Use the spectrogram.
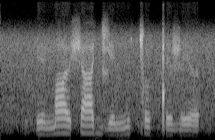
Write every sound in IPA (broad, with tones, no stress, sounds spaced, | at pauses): ʔ ɪ˨ m ɑ˦ ə̯ ʃ a˦ d͡ʑ e˨ ŋ u˦ ǀ ʊ˦ ǃ ɪ˨ ʐ e˨ ə̯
